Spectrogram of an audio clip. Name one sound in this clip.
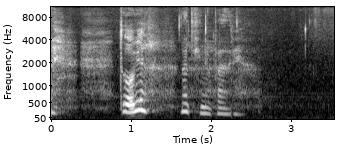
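A woman moans and sighs softly close by.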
